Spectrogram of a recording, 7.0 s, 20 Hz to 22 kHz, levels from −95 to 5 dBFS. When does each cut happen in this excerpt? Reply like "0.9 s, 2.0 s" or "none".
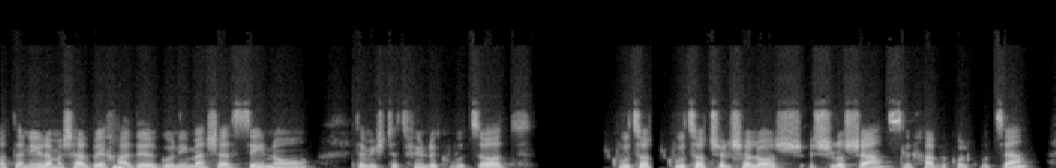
2.3 s, 4.3 s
